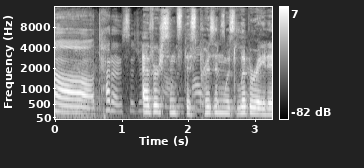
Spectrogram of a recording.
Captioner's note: through translator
